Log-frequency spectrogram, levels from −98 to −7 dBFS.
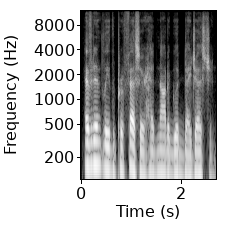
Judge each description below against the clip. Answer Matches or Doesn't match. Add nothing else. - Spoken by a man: Matches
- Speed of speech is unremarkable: Matches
